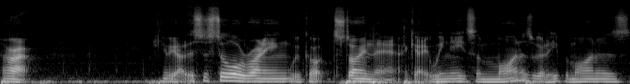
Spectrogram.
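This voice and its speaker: A man at medium pitch, fairly quick pace and ordinary pitch variation, with noticeable background noise. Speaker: gaming video creator. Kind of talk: game tutorial commentary. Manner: casual, chatty.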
